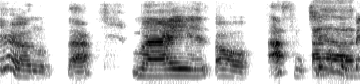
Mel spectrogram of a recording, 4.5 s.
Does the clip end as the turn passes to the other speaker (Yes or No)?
No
